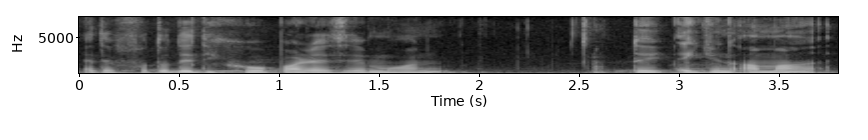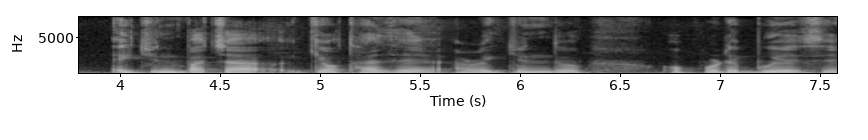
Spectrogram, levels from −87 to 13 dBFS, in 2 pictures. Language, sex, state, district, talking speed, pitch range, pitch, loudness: Nagamese, male, Nagaland, Kohima, 165 wpm, 90-105 Hz, 100 Hz, -18 LUFS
